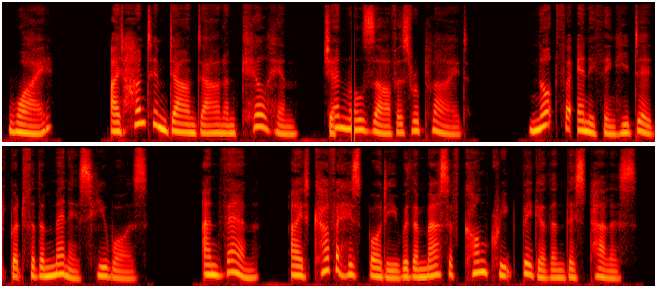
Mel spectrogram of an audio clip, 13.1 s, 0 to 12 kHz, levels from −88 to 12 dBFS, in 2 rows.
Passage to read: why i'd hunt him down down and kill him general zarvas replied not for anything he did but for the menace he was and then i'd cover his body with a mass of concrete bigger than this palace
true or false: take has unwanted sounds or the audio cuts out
true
